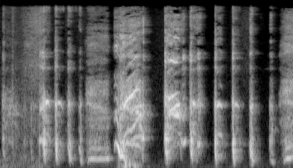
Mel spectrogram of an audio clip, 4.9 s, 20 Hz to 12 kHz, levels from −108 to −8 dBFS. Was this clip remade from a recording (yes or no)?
no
